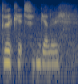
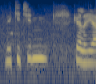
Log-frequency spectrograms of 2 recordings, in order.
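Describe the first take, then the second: First: It is said in a plain English accent. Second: It is said in a mock French accent. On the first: "Instead of calling it the kitchen gallery" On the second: "I'm no good with accents"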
